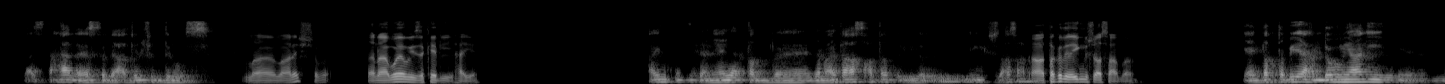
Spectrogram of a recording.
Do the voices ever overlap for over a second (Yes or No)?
No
